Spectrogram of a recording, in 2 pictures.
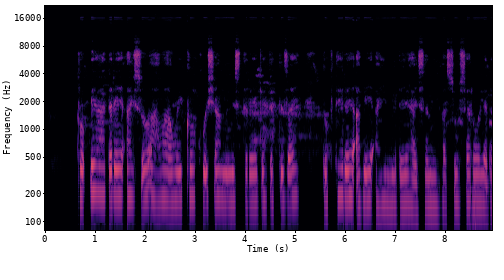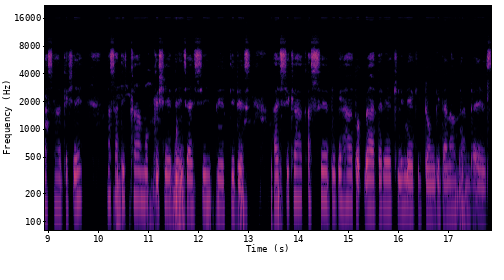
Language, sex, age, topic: Gamo, male, 36-49, government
